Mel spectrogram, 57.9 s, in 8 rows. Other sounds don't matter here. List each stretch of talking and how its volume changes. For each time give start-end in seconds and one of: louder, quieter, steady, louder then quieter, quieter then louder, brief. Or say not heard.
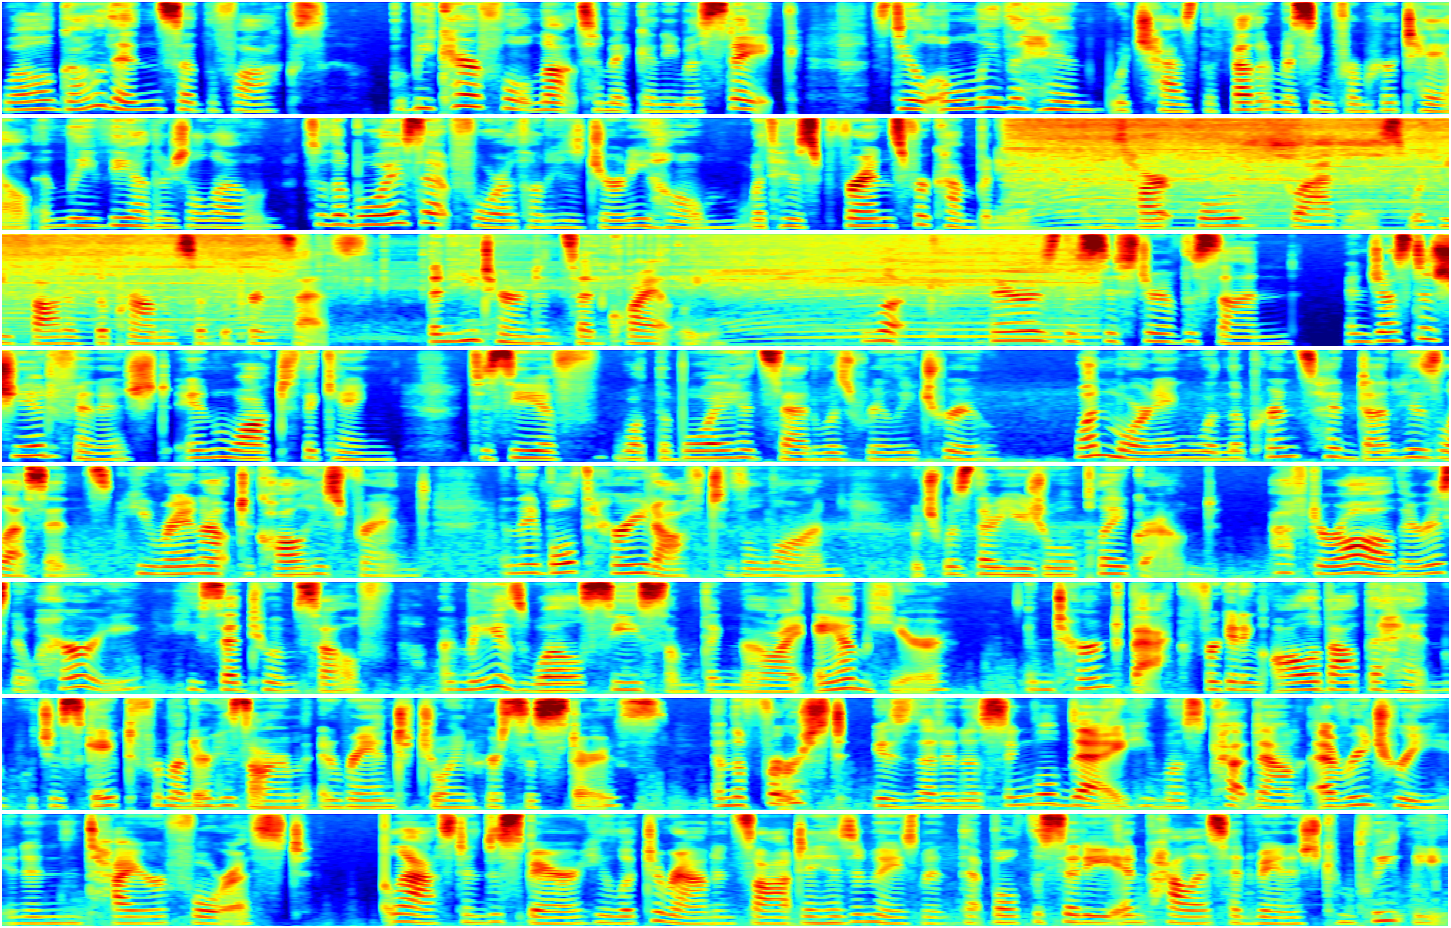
0.0-57.8 steady.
